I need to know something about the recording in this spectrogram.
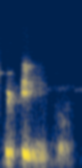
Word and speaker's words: vitiligo: So doctor, do talk to us more about the medical condition vitiligo. Did I pronounce it correctly? Yeah, vitiligo.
